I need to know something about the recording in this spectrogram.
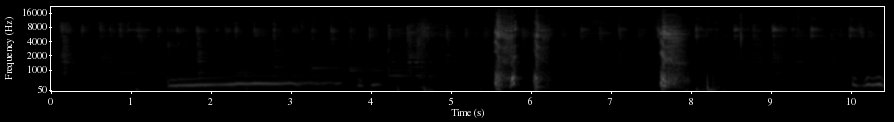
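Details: A few seconds of humming, then a couple of sharp coughs and a throat clear from a girl who says she is ill, recorded while she plays a video game; coughing during an illness.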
